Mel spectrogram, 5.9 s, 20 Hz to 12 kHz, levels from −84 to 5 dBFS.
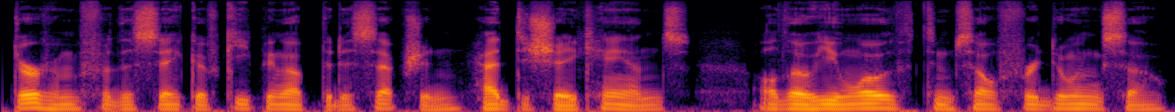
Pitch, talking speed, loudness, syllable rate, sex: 90 Hz, 205 wpm, -20 LUFS, 5.2 syllables/s, male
